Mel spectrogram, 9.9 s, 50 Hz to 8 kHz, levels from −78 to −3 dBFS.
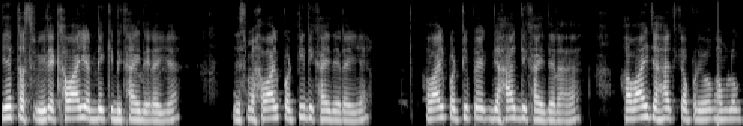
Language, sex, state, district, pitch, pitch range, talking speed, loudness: Hindi, male, Bihar, Saran, 175 Hz, 160-185 Hz, 200 wpm, -17 LUFS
